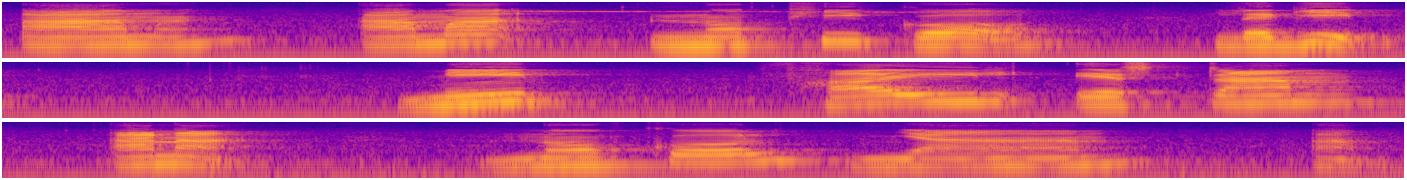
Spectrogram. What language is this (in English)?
Santali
